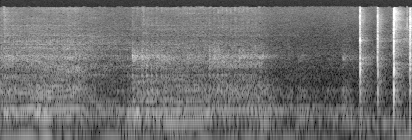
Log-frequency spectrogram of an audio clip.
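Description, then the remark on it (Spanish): A motorcycle engine rumbles low and steady outside, somewhat muffled, followed by a few sharp clicks near the end. “Hay gente que, que aprecien el sonido de la moto.”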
